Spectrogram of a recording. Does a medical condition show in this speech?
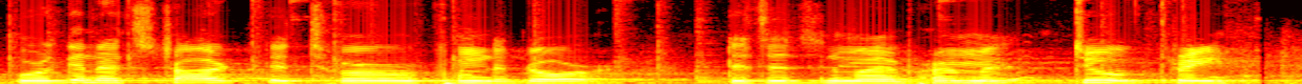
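Yes: cerebral palsy.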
